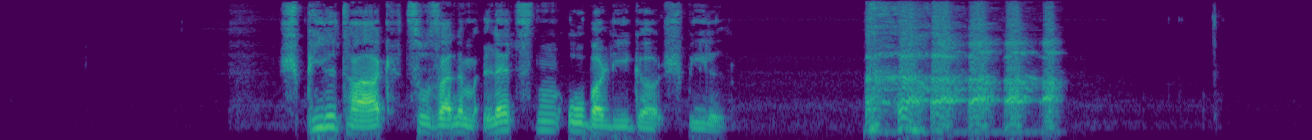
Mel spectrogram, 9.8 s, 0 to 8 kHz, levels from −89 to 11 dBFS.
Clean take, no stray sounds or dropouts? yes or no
no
